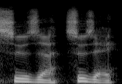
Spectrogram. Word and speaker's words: SUSE: We're SUSE, and it's SUSE, I believe, is the proper way to say it.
